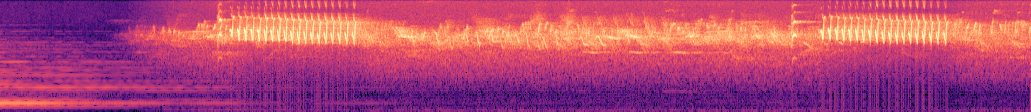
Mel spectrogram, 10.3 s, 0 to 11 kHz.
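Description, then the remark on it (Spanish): A canyon towhee (Melosone fusca), a passerine of the family Emberizidae measuring 19 to 21 cm long, gives two loud, rapid chipping trills a few seconds apart, over a steady bright hiss of background birdsong, after a brief fading musical tone at the start. “Toqui pardo, rascador o viejita. De nombre científico Melosone fusca, del orden Passeriformes y la familia Emberizidae.”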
